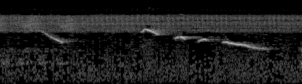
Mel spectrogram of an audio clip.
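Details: White-rumped shama whistles: thin notes sliding downward, a brief high note, then a long falling whistle, half masked by a loud steady insect chorus.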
